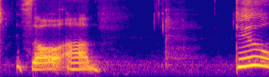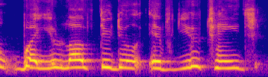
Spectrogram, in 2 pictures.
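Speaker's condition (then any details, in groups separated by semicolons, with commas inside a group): Cerebral palsy; affects hand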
